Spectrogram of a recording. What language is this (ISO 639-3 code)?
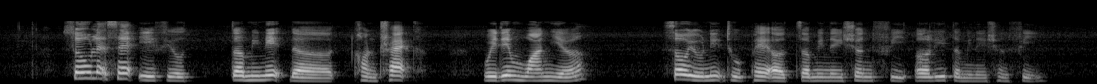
eng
